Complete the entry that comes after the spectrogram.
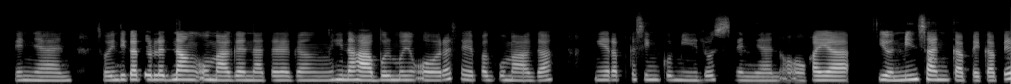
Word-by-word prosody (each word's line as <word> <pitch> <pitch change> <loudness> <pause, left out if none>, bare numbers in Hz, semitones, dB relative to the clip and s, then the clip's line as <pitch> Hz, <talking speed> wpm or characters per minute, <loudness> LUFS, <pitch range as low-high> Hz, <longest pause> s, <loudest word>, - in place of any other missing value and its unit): ganyan. 190 -1 -3 0.3
So 195 - -7
hindi 205 +2 0
katulad 220 -1 +3
ng 215 -1 +5
umaga 200 -1 +2
na 190 -1 -2
talagang 190 0 -3
hinahabol 205 -1 +4
mo 205 - -1
'yong 205 - -4
oras, 195 +5 0
eh, 205 -1 -2
'pag 200 -1 -5
umaga. 190 +1 -2 0.4
Ang 205 - -6
hirap 210 0 -2
kasing 215 -1 -5
kumilos, 200 0 -6
ganyan, 180 -1 -6
oo. 180 - -5
Kaya 195 -1 +4 0.3
'yon 195 -3 +2
minsan 220 -2 +4
kape-kape 185 +4 0
200 Hz, 150 wpm, -23 LUFS, 190-210 Hz, 0.4 s, ng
